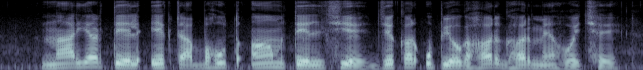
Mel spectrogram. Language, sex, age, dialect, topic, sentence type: Maithili, male, 60-100, Eastern / Thethi, agriculture, statement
